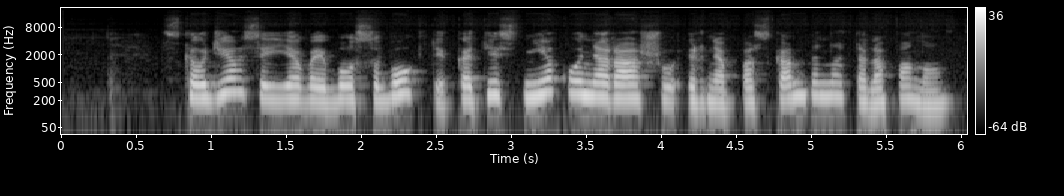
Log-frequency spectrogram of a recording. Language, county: Lithuanian, Marijampolė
